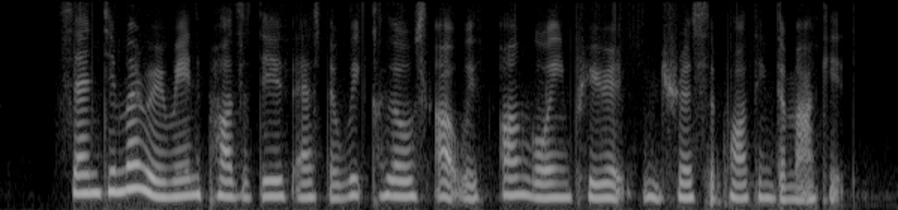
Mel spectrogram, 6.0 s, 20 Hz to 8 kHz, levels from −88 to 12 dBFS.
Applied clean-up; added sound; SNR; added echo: neural separator model SepFormer DNS4.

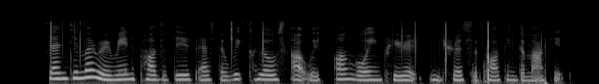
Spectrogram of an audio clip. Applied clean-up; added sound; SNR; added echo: neural mask model RNNoise.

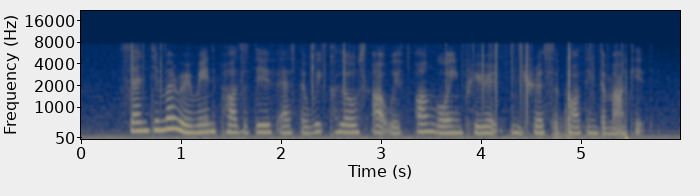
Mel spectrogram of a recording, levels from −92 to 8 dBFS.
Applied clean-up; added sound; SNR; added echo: none; Crackle; 7 dB; none.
